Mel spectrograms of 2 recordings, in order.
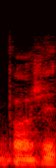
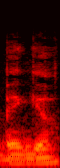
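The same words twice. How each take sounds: First: The word has a French-style pronunciation. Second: The word has an English-style pronunciation. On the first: "de franciser tous les termes" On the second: "au lieu de dire banger"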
